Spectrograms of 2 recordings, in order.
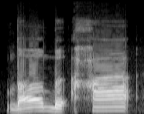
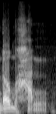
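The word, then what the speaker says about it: ضبحا: fathah tain seperti ini, maka bacanya dhabha, jangan dobhan, tapi dhabha, 2 harokat, dan ini namanya mad iwad.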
